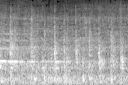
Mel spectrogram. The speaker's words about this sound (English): I hear it long before I see it. The calm jogging of an old engine. A whistle blowing.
